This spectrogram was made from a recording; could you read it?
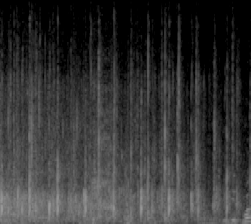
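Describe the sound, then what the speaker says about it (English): A conference audience applauds, a continuous patter of many clapping hands in a hall. "I want us to clap for Wales."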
